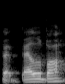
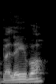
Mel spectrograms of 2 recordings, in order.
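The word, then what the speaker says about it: Baleba: Is it Belba or Beleba? The young midfielder, the young center midfielder for them. I think it's Baliba, like Saliba, but yeah, like Baliba.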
